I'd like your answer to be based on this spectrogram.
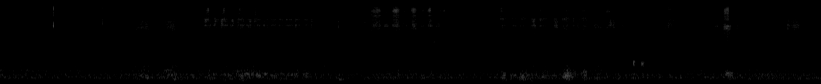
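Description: A mechanical pencil held in the fingers makes continuous strokes across a large, flat sheet of white drawing paper lying on a desk, its graphite tip scratching and rubbing as it shades a figure. The sound is a quiet, bright, hissy scratching that rises and falls in short, uneven bursts, with almost no low end.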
